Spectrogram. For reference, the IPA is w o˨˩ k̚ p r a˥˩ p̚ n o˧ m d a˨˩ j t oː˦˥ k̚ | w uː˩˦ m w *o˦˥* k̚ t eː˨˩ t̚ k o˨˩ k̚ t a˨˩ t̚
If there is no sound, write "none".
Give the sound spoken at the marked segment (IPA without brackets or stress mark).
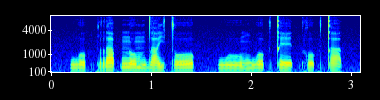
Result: o˦˥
